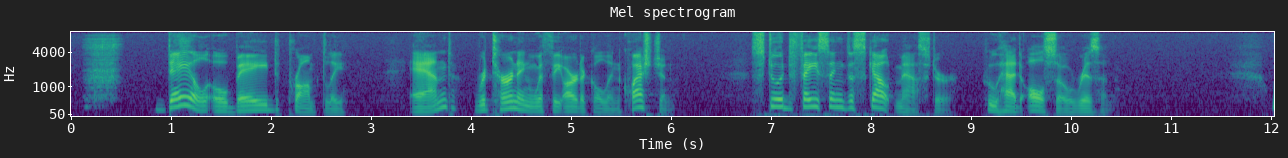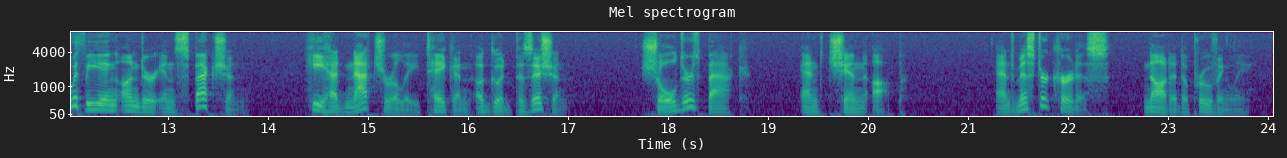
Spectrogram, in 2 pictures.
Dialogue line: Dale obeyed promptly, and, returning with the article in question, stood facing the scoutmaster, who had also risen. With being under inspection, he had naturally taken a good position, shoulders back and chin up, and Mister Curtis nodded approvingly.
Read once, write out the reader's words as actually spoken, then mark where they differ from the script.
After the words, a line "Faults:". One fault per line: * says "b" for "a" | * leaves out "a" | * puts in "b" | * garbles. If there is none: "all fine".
Dale obeyed promptly, and, returning with the article in question, stood facing the scoutmaster, who had also risen. With being under inspection, he had naturally taken a good position, shoulders back and chin up, and Mister Curtis nodded approvingly.
Faults:
all fine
